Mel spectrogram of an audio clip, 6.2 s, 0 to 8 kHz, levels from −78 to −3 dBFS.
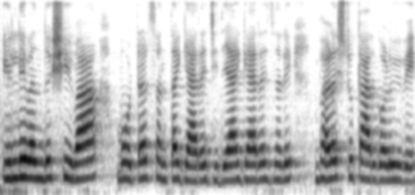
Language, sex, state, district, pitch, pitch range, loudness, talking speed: Kannada, female, Karnataka, Bidar, 250 Hz, 235-265 Hz, -17 LUFS, 125 wpm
